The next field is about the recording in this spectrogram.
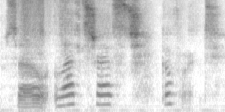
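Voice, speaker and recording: A woman with a froggy, hoarse voice chatting casually as she decorates a planner, thinking aloud and counting under her breath. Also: high-pitched, extremely slow, darkish tone, slight background noise, low-quality recording. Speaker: planner vlogger. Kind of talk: casual talk while drawing a journal spread.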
